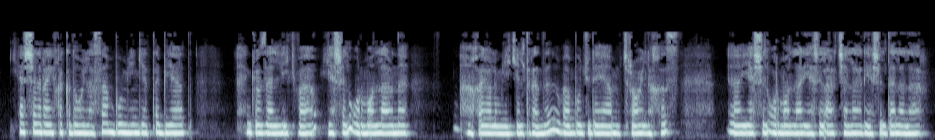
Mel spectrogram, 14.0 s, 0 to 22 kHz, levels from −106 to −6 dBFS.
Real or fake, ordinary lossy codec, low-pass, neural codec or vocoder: real; MP3, 32 kbps; 10.8 kHz; none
